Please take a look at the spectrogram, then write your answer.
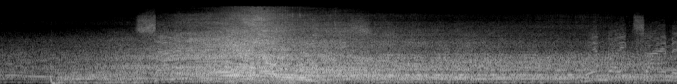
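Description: Drag racing launch of a Camaro and a Mustang side by side at a no-box bracket race: a loud, broadband engine roar swells to a peak and then holds steady as the cars pull away, with a commentator's voice running over it.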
